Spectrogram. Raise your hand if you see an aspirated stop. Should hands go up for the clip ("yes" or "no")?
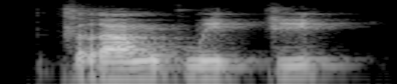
no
